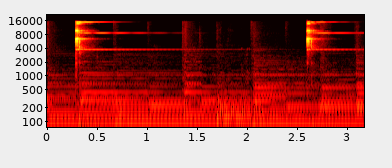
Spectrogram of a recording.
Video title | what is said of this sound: Product Review: Money Metals Pocket Pinger! | you can hear that ring unmistakable sound of silver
